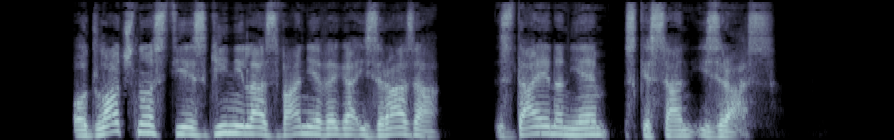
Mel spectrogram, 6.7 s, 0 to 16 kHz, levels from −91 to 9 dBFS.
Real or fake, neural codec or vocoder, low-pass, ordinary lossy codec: fake; vocoder, 48 kHz, 128 mel bands, Vocos; 14.4 kHz; MP3, 64 kbps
